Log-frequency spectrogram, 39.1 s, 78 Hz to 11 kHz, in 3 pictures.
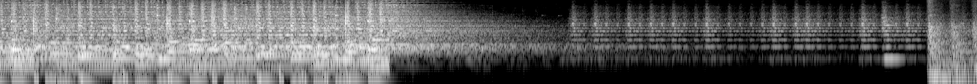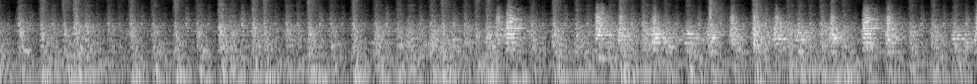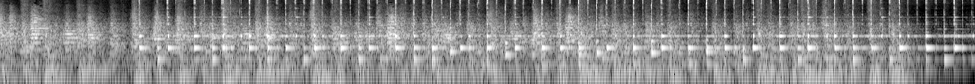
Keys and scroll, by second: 2.1 ctrl+z, 5.3 Delete, 6.1 Delete, 10.0 ,, 15.2 ctrl+z, 18.1 ..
